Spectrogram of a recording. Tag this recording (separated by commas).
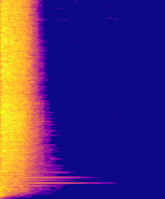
Snare drum, Drum, Musical instrument, Percussion, Music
